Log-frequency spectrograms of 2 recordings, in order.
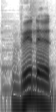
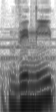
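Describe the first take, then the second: First: The name is said in an English accent. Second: The name is said in an Indian accent. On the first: "If you're in like an English country, they would not say like that. They'd be more like" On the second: "It's said with a really strong Indian accent"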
